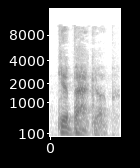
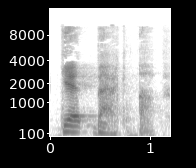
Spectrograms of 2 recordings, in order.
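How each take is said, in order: First: Said in the usual way. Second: Slow, drawn-out and louder; rising preacher's call. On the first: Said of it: "What was I telling her?". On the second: Real, not acted. Preacher to his congregation, slow building call. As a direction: stretch each word as the shout builds. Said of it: "I'm about to shout".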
